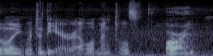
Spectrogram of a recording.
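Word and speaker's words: Auran: How do you pronounce the language of the air elementals? Orin.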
